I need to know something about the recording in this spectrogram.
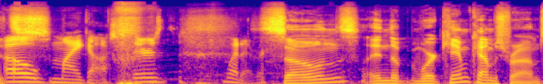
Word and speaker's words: Sones: Sones. S-O-N-E-S, like Jones with an S.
